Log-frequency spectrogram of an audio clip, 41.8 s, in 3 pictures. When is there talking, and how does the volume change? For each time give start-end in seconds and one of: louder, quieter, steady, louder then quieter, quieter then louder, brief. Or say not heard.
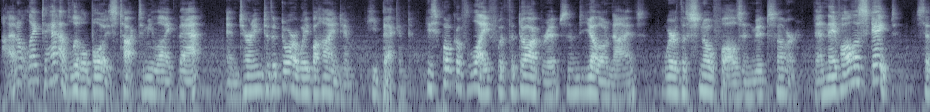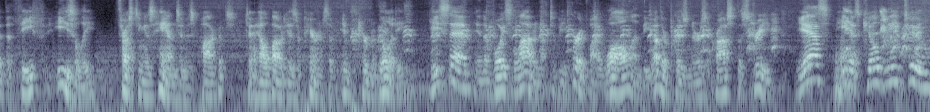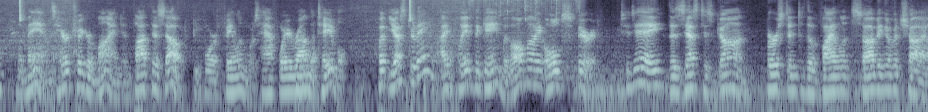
0.0-41.7 steady.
